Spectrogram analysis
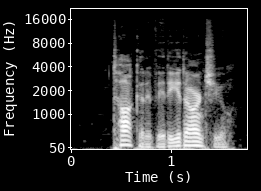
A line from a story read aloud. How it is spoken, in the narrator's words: Mike sighed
